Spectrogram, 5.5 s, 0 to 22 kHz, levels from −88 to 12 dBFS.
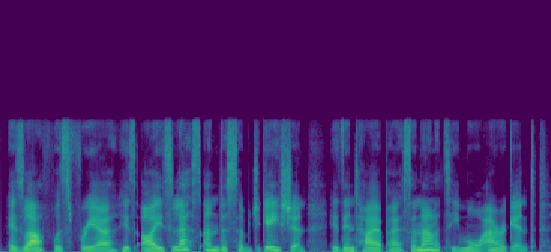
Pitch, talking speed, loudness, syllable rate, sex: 195 Hz, 150 wpm, -20 LUFS, 5.5 syllables/s, female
